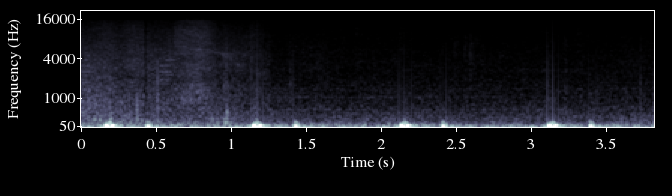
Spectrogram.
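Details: Stethoscope bell at the mitral area, patient turned onto the left side, during an undergraduate cardiovascular examination demonstration: regular low lub-dub heart sounds at about 60 beats a minute.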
